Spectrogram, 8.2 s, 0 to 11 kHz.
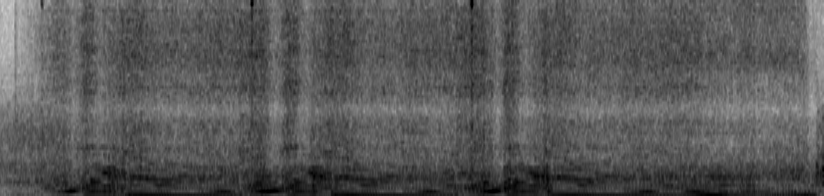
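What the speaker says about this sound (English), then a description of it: "with the optional sport exhaust system, how's it sound?" A 2022 Genesis G70 3.3 twin-turbo V6 revs hard through its optional sport exhaust, rising and falling in repeated loud sweeps, a deep throaty roar heard up close.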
